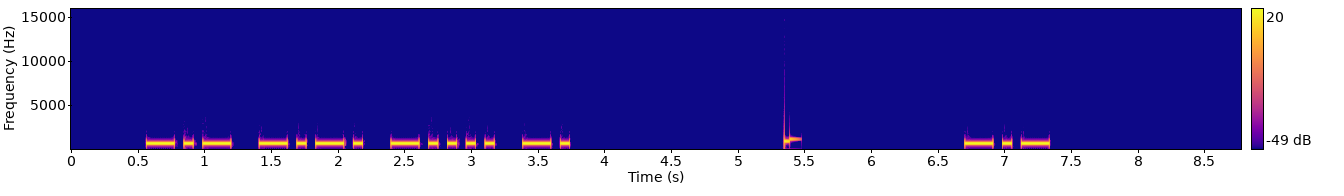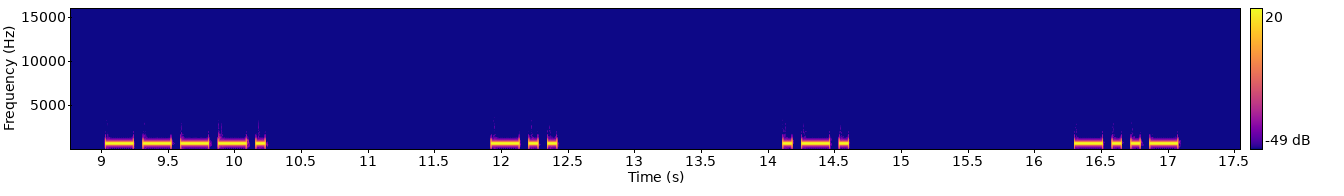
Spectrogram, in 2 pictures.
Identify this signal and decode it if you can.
Morse code, heard as a keyed tone, about 17 wpm, spaced as for 7 wpm, 700 Hz. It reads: KC6N K9DRX
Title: USA Call Signs - 8x Character Spacing - 17wpm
